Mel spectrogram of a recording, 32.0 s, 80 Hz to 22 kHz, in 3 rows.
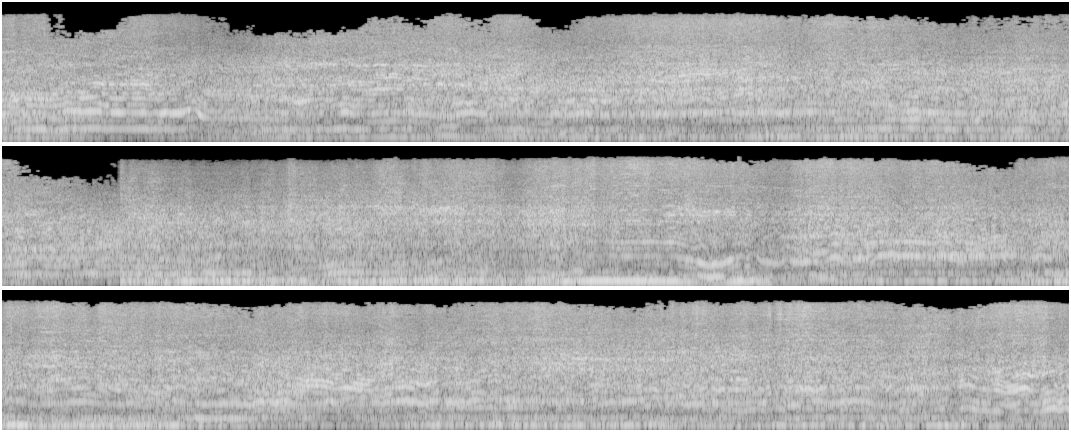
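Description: Several classic 50cc two-stroke motocross bikes racing, their high-pitched engines buzzing and revving up and down over one another. About halfway through, the sound gets louder for several seconds.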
